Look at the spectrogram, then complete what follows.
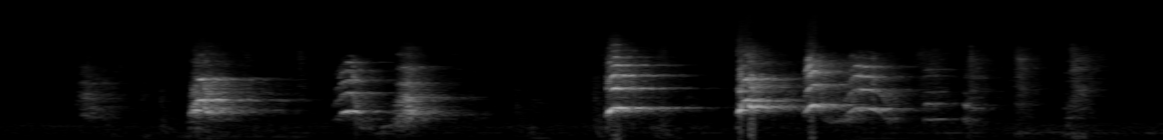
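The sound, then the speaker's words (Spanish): A small dog barks repeatedly in short, high-pitched yips, some drawn out into whiny cries, in an uneven series of about ten calls. The sounds are clear, with no talking. “Espera, espera, tiene el sonidito. Espera, espera, espera. Trae a mi cuti, trae a mi cuti.”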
